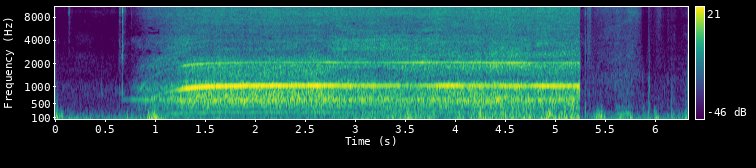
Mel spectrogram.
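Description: A heat gun blows hot air with a loud, steady whine.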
